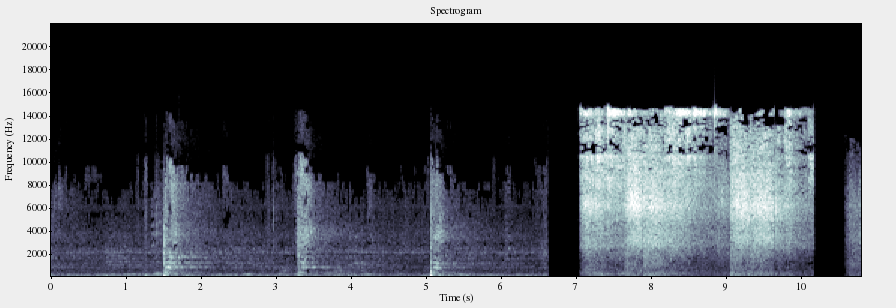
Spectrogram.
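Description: Strikes landing on pads in a gym: three sharp smacks, evenly spaced about a second and a half apart. After a brief dropout the sound changes to a loud, even noise.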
